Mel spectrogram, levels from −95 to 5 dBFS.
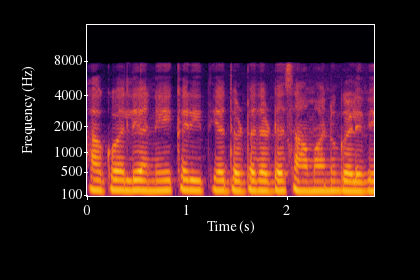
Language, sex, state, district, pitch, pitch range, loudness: Kannada, female, Karnataka, Bidar, 165 Hz, 165-170 Hz, -14 LUFS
